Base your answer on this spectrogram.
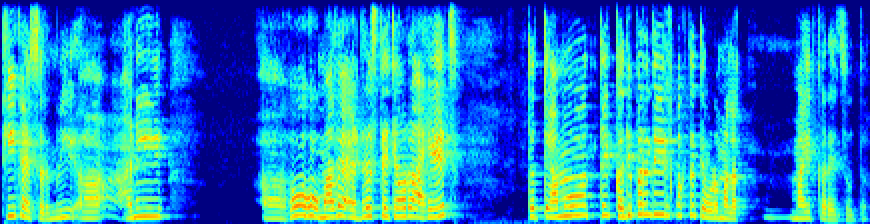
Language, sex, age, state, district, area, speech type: Marathi, female, 30-45, Maharashtra, Amravati, rural, spontaneous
